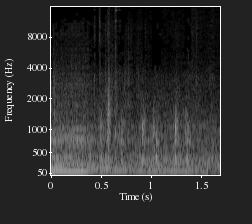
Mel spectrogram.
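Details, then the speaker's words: Low steady engine hum with a few sharp clicks as the throttle is released, from a bad right-side CV axle that clicks on the bad side. "that's a Telltale easy sign that if you have a bad CV axles you'll hear it clicking on the side that's bad and my right side is shot so that's why you're hearing the clicking"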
